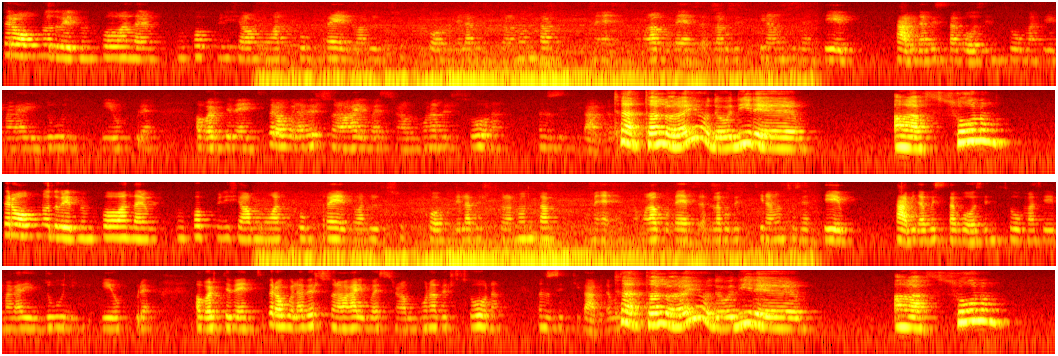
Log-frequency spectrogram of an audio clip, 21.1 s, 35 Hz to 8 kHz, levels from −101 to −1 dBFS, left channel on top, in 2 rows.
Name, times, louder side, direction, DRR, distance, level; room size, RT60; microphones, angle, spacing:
voice 1, 0.0-3.8 4.3-5.5 5.8-8.4 8.9-12.0 12.5-15.5 15.9-16.7, right 5 dB, 85° right, 7 dB, 0.4 m, -30 dB
sound 1, 2.5-8.2, equal, 20° right, 0.8 m, -36 dB
voice 2, 16.7-18.6 19.5-20.5, left 3 dB, 70° left, 4 dB, 0.5 m, -20 dB
2.5 x 2.4 x 2.3 m, 0.41 s
head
